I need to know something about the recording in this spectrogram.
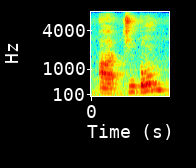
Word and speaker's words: Qigong: Qigong, and that's the pronunciation, by the way.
